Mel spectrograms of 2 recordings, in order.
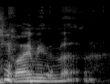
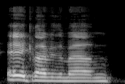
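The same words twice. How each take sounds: First: Said in the usual way. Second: Louder retake. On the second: Shown as a demonstration.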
